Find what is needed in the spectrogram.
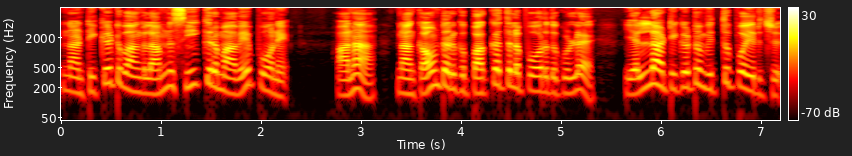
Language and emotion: Tamil, sad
